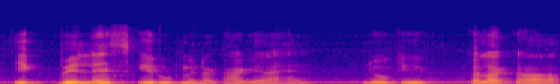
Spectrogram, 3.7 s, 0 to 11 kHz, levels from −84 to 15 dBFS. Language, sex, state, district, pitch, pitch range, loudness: Hindi, male, Himachal Pradesh, Shimla, 95 Hz, 90-110 Hz, -20 LUFS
